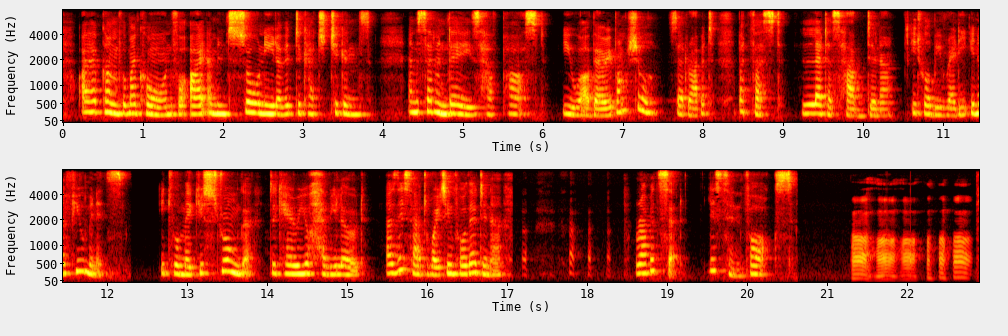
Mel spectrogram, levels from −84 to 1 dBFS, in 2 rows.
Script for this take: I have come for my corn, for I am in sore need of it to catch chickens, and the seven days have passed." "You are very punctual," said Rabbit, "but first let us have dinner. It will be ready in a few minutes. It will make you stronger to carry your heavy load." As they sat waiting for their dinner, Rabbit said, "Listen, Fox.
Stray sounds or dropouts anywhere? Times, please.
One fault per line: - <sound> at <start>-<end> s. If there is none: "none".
- laugh at 17.2-18.3 s
- laugh at 21.3-22.8 s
